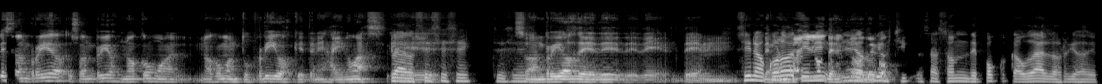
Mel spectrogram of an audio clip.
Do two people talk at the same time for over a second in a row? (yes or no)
yes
